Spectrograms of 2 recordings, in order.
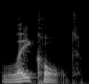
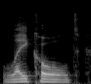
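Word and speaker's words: Laykold: to a surface called lake hold i'm i might be mispronouncing it i haven't heard it pronounced i've only read it l-a-y-k-o-l-d like cold lake hold that is the surface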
